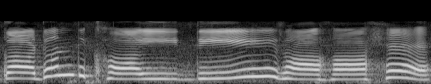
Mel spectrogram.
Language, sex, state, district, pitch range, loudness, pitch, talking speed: Hindi, male, Punjab, Fazilka, 240-320 Hz, -12 LUFS, 265 Hz, 70 wpm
